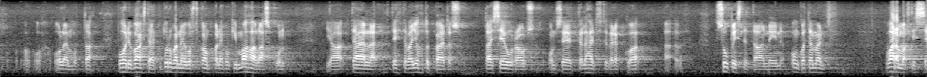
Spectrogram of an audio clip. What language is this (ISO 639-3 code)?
fin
